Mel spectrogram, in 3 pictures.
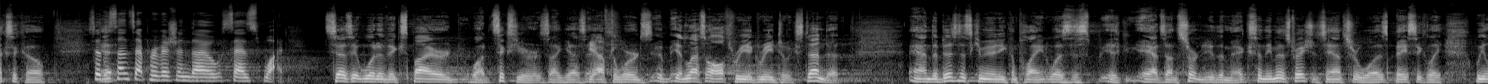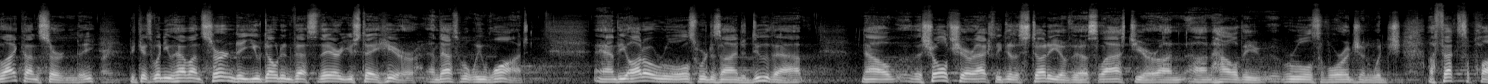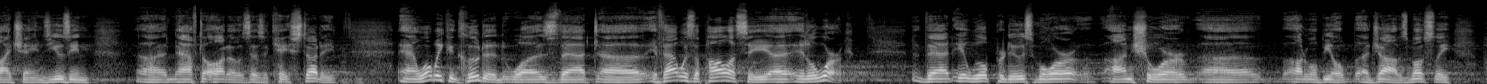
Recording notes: Trade Guys on the Road: RILA Supply Chain Conference Edition. Live from the Retail Industry Leaders Association Supply Chain Conference in Dallas, Texas.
